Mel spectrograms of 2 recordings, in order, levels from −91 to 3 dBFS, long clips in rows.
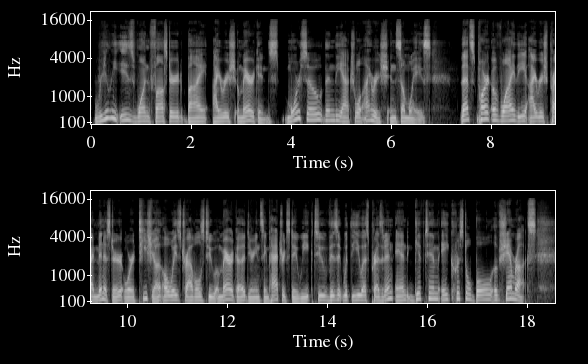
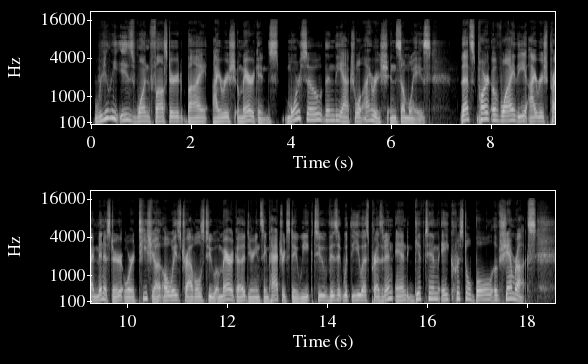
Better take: neither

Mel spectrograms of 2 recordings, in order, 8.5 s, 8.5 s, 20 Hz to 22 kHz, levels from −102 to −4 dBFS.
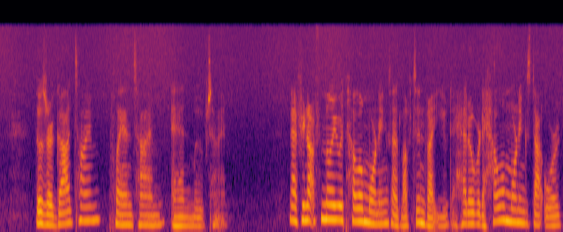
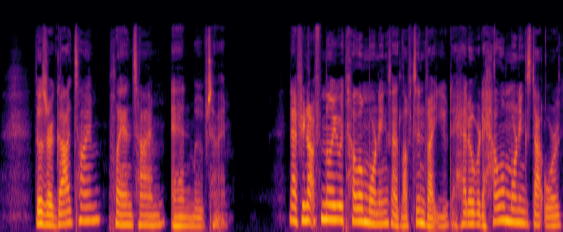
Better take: second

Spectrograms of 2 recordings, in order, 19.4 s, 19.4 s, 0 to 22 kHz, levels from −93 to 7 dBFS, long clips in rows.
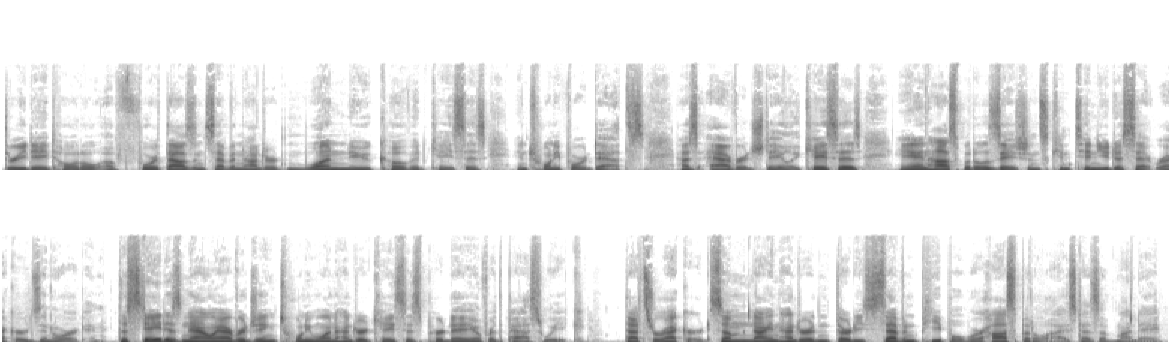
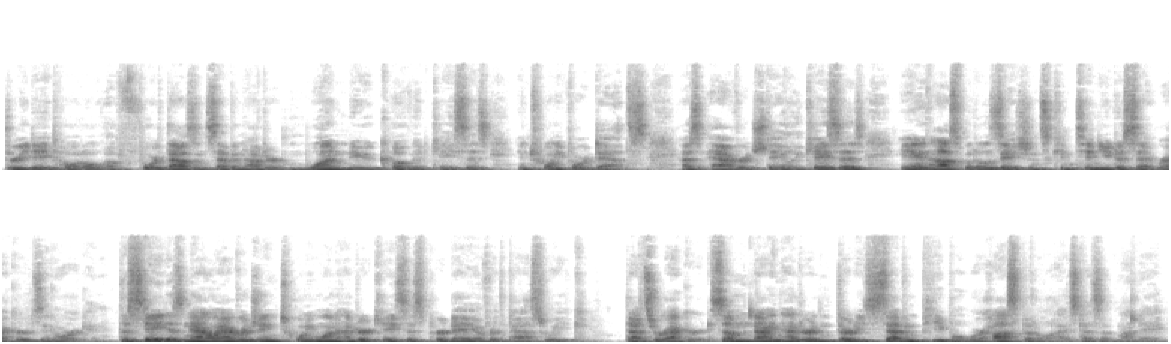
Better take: first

